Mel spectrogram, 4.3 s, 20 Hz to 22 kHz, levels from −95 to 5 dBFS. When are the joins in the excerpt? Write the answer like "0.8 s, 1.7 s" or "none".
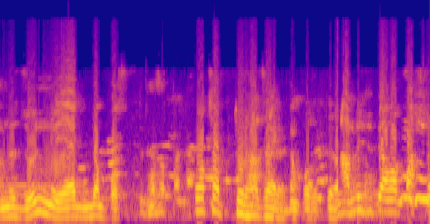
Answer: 3.4 s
